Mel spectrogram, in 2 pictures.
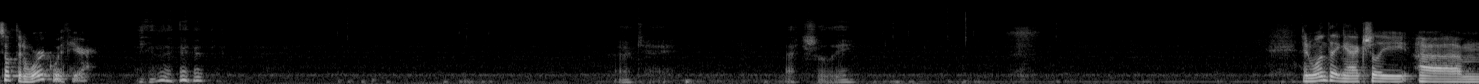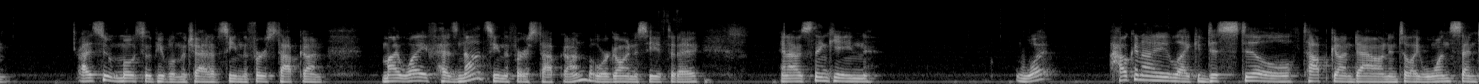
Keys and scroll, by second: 4.1-5.1 typing, 7.6 x, 8.7 x, 9.0 v, 9.6 v, 12.5-14.5 typing, 24.3 x, 24.8 v, 25.3 space, 26.0 x, 27.3 space, 28.8-29.5 typing.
